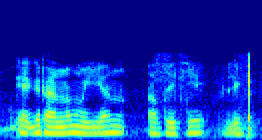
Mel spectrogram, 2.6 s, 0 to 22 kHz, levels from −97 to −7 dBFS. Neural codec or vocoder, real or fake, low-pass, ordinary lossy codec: codec, 16 kHz, 4 kbps, FunCodec, trained on LibriTTS, 50 frames a second; fake; 5.4 kHz; AAC, 48 kbps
